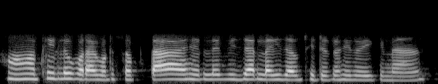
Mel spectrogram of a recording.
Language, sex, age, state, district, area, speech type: Odia, female, 30-45, Odisha, Koraput, urban, conversation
